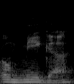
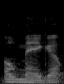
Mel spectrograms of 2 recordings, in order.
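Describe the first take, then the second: First: The name is said the British way. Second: The name is said the American way.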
